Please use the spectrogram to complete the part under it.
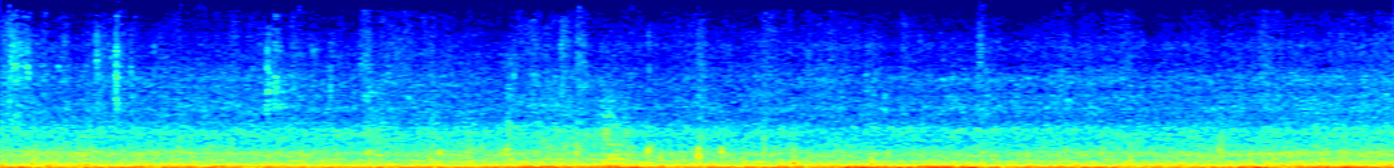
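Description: City traffic rumbles steadily in the distance.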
